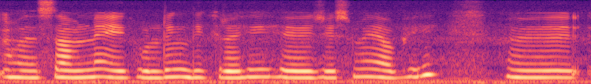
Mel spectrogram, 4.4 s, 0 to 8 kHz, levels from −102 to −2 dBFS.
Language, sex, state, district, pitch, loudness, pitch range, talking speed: Hindi, female, Punjab, Kapurthala, 245 Hz, -14 LUFS, 240-265 Hz, 135 wpm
